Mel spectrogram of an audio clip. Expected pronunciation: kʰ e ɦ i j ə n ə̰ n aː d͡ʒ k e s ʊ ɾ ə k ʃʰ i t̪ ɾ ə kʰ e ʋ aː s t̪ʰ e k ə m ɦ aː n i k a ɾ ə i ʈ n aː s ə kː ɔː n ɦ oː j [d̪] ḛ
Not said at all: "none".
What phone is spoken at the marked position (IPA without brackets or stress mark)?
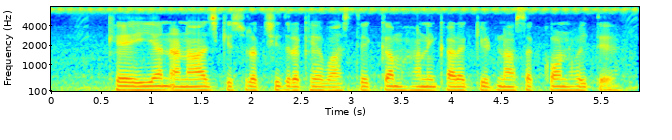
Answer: t̪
